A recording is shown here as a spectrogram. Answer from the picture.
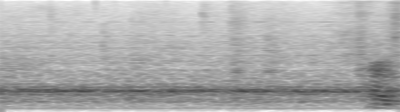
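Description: A steady one-note hum over faint room noise.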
